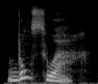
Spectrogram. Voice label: "Bonsoir", French

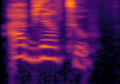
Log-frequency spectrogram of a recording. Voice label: "A bientot", French

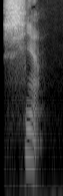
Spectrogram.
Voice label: "chien" French

